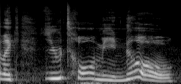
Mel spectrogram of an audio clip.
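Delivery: high, loud, drawn-out complaint; exasperated protest. Retold or imitated. Boy reminding her she refused, exasperated protest. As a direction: protest loudly in mock outrage.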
